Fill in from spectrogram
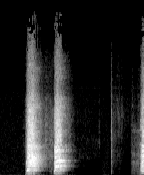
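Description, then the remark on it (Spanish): A dog, an adopted female named Lolita, barks three times, loud: two quick barks in a row, a short pause, then a third. No voices are heard. “¿de quién es el perro? ¿Tuyo, Molly? Que no para.”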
